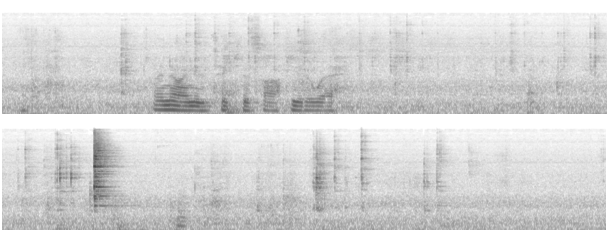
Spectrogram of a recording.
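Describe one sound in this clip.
A metal bracket clinks and rattles against a cable.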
